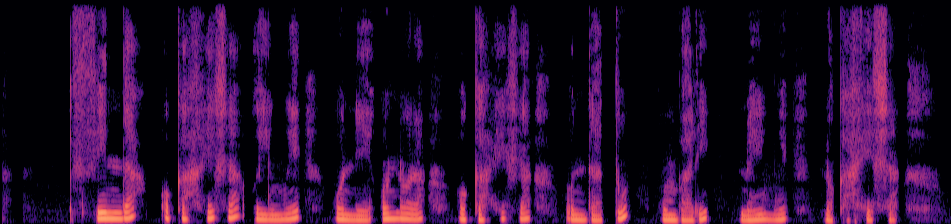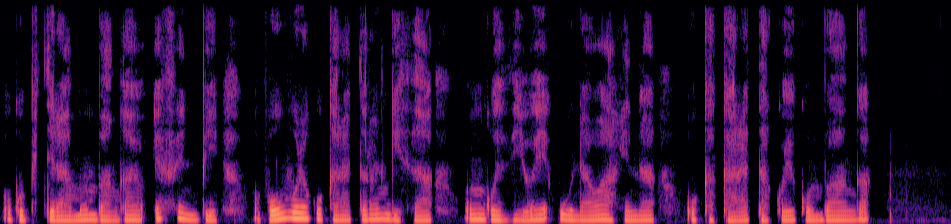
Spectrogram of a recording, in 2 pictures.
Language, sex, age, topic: Oshiwambo, female, 25-35, finance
